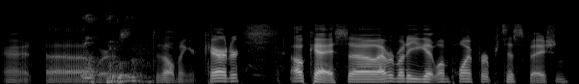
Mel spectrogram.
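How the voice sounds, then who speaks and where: A man's voice: medium pitch, a little fast, gravelly, sharp tone, smooth, no room sound. A man casually running a tabletop roleplaying game as game master, speaking informally with some swearing.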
